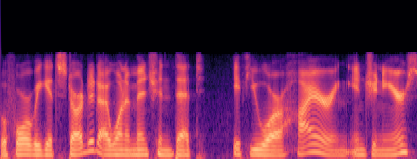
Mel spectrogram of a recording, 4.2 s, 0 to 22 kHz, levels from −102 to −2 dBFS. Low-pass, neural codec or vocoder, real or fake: 5.4 kHz; none; real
